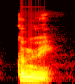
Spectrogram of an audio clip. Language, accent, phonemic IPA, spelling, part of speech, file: French, France, /kɔ.mɥe/, commuer, verb, LL-Q150 (fra)-commuer.wav
- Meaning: to commute (a sentence)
